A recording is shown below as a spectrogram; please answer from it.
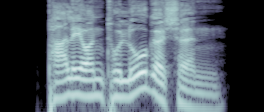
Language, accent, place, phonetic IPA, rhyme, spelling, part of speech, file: German, Germany, Berlin, [palɛɔntoˈloːɡɪʃn̩], -oːɡɪʃn̩, paläontologischen, adjective, De-paläontologischen.ogg
- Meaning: inflection of paläontologisch: 1. strong genitive masculine/neuter singular 2. weak/mixed genitive/dative all-gender singular 3. strong/weak/mixed accusative masculine singular 4. strong dative plural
